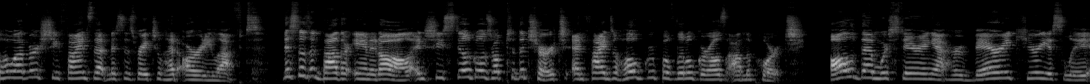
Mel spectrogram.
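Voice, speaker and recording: Young woman, nasal and sore-throated, bright voice, chatty book recap to camera, goofy little asides. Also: high voice. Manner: chatty, playful asides, stumbles when reading aloud. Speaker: book channel host. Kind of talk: casual chapter recap with read-aloud quotes. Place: at home, talking to camera.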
